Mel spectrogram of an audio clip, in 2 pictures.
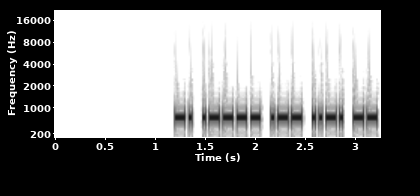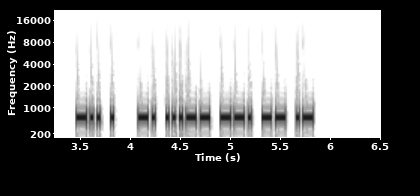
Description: Morse code, heard as a keyed tone, about 36 wpm, 700 Hz. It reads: N1WFM DE N3GMA
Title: USA Callsign DE Callsign - 5 Characters - 35wpm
